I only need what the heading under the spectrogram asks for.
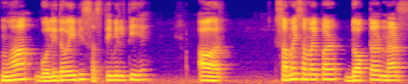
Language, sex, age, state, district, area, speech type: Hindi, male, 30-45, Madhya Pradesh, Ujjain, rural, spontaneous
